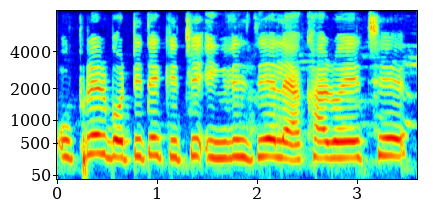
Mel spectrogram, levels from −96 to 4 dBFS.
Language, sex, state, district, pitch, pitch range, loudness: Bengali, female, West Bengal, Alipurduar, 280 Hz, 270-295 Hz, -12 LUFS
